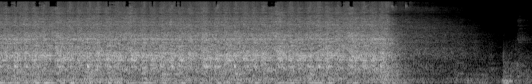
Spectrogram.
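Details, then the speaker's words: New stroker LS V8. It catches and runs with an uneven, stumbling, loading-up beat, then dies after about four seconds, a misfire. "he didn't get the push rod in the uh lifter. So, unfortunately, we were not opening the intake rocker, and that's why it sounded like it was missing, loading up."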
